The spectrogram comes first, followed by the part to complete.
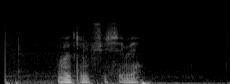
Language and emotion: Russian, neutral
